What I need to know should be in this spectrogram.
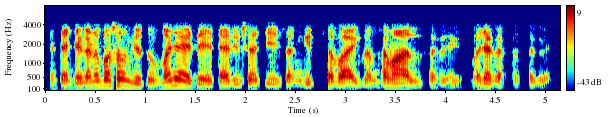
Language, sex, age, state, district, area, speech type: Marathi, male, 60+, Maharashtra, Mumbai Suburban, urban, conversation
